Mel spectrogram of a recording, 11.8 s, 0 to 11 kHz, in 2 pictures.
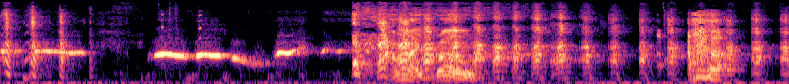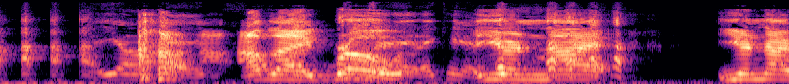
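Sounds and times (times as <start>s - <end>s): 
laughter: 0.0s - 10.9s
man whistling a song tune: 0.1s - 2.6s
speech: 3.0s - 3.9s, 5.3s - 5.6s, 6.7s - 10.6s, 11.3s - 11.8s.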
